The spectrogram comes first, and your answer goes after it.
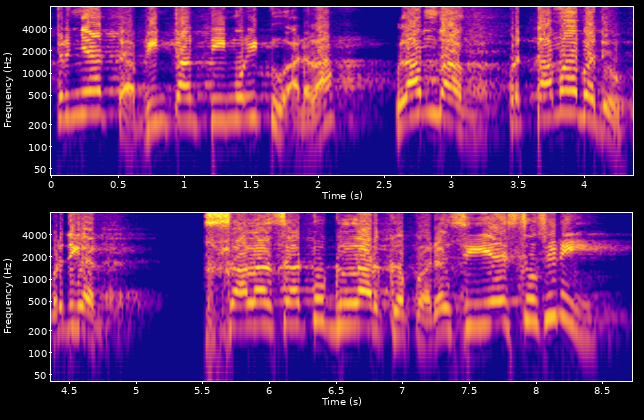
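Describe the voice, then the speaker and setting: A man's voice: extremely high pitch, sing-song, normal speed, fairly bright tone. A man delivering a mocking, taunting monologue in a lecturing tone, repeating phrases and chuckling as he jeers. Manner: mocking, jeering, with frequent chuckles. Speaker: online religious commentator.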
